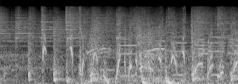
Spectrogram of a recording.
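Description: Turntable scratching over music: a record pushed back and forth under the needle, giving quick rising and falling sweeps in pitch, several a second.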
